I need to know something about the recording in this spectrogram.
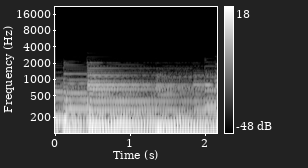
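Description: Sampled felt-muted piano (UVI Modern U, sordino) with its timbre shifted down, playing soft sustained chords with a full, strong bass. New chords come in just after the start, about half a second in, and again past a second.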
